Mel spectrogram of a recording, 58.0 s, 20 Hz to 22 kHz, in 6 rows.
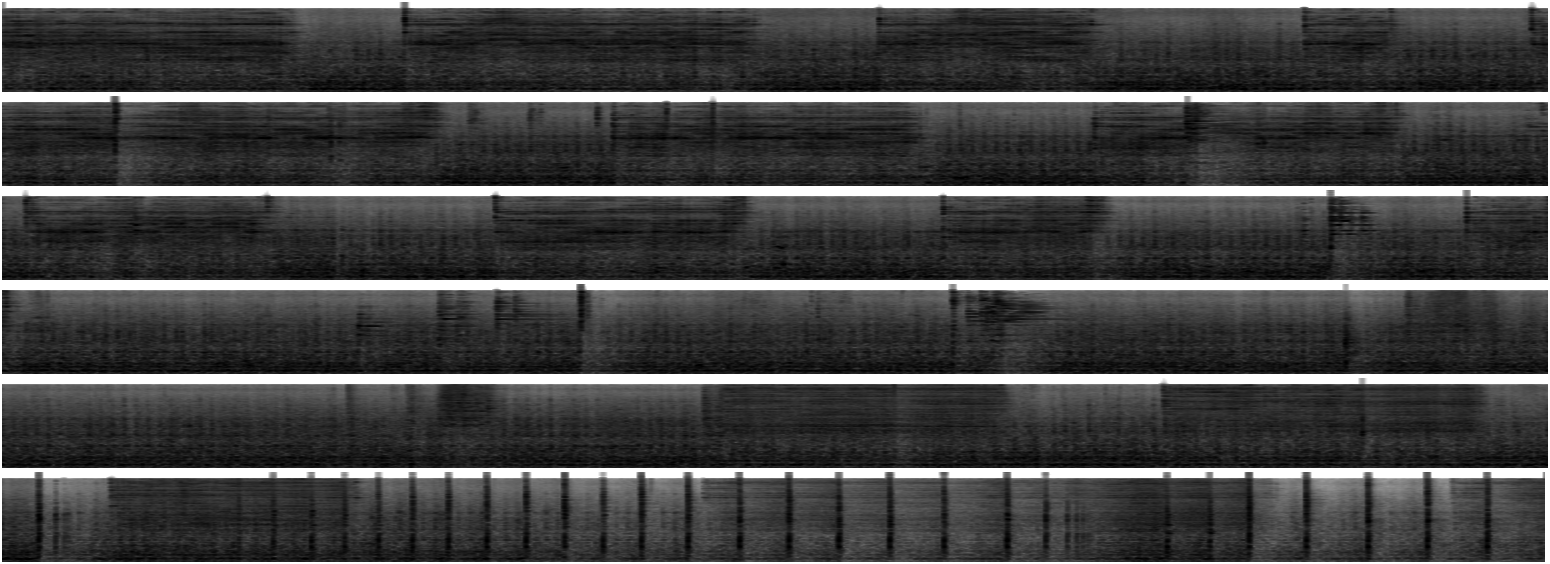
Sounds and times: Engine: 0.0s - 57.9s.

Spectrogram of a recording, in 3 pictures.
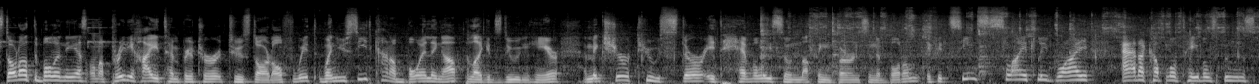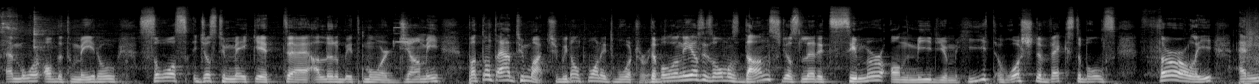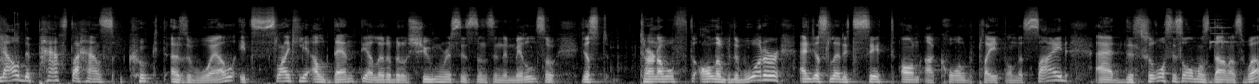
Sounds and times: Sizzle: 2.5s - 21.2s
Frying (food): 2.6s - 21.2s
Stir: 2.8s - 20.8s.

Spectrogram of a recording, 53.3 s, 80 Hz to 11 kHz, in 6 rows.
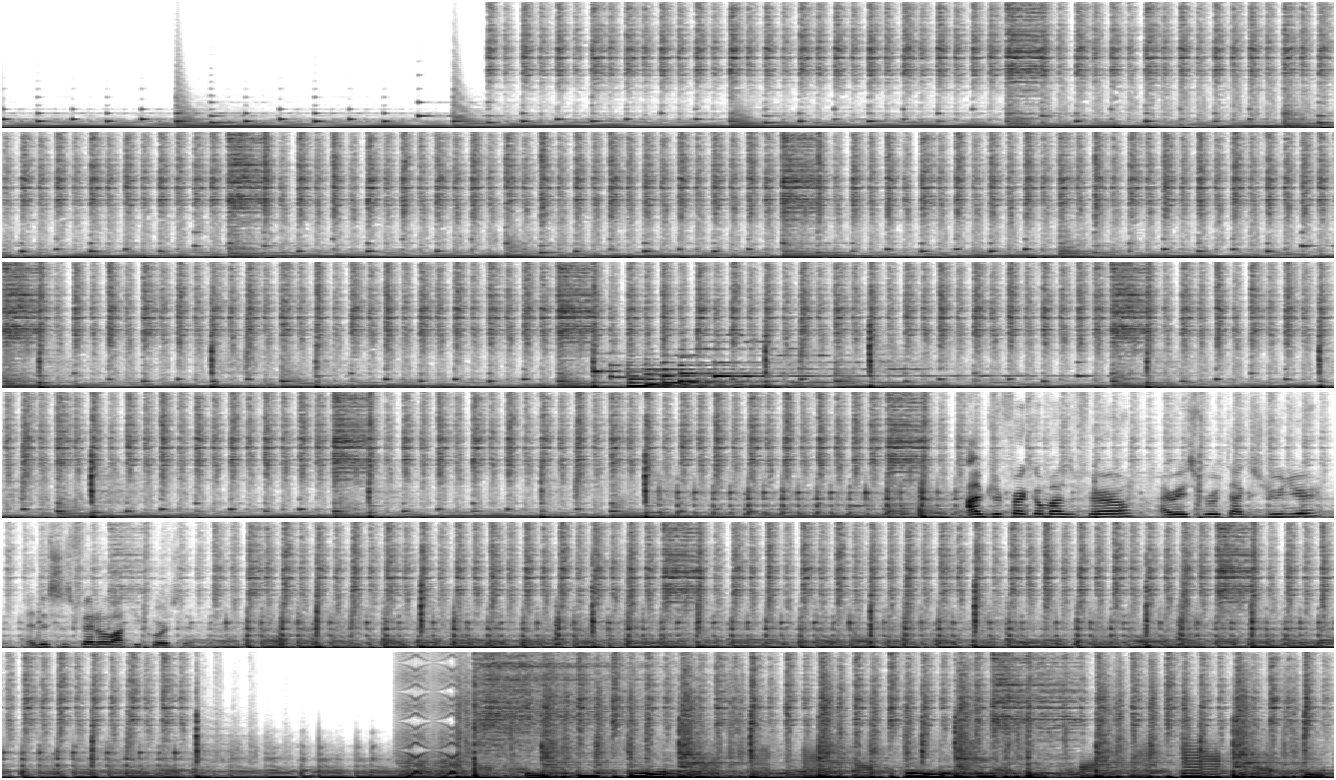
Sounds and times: Music: 0.0s - 53.2s
Speech: 33.0s - 36.9s.

